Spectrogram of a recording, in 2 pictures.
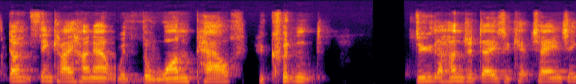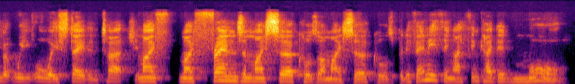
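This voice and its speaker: A man's voice: a little high, normal speed. A middle-aged man, a guest in a casual interview, telling rambling anecdotes with restarts and acting out quotes. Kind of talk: casual storytelling conversation.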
